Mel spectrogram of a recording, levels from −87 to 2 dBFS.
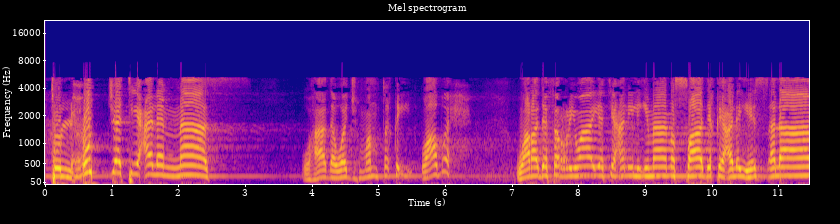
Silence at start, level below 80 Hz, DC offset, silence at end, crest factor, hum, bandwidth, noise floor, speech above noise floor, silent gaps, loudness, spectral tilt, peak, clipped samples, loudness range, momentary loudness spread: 0 s; -38 dBFS; under 0.1%; 0 s; 12 dB; none; 5.4 kHz; -45 dBFS; 35 dB; none; -11 LUFS; -8.5 dB/octave; 0 dBFS; 0.2%; 6 LU; 11 LU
